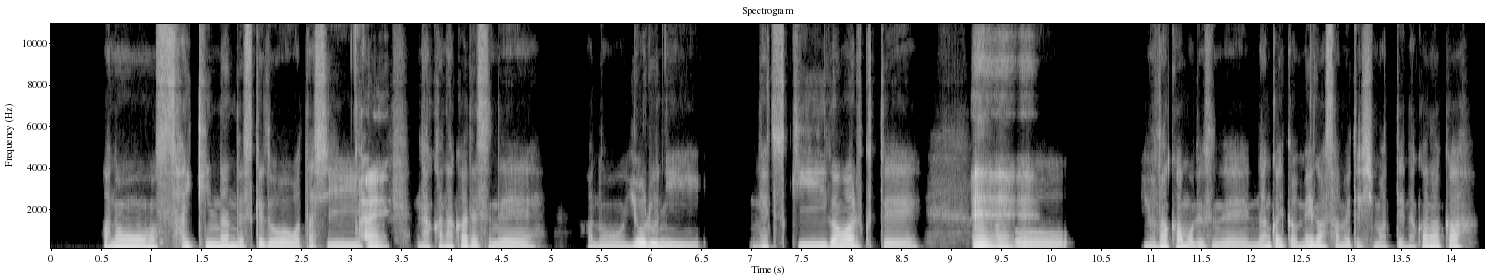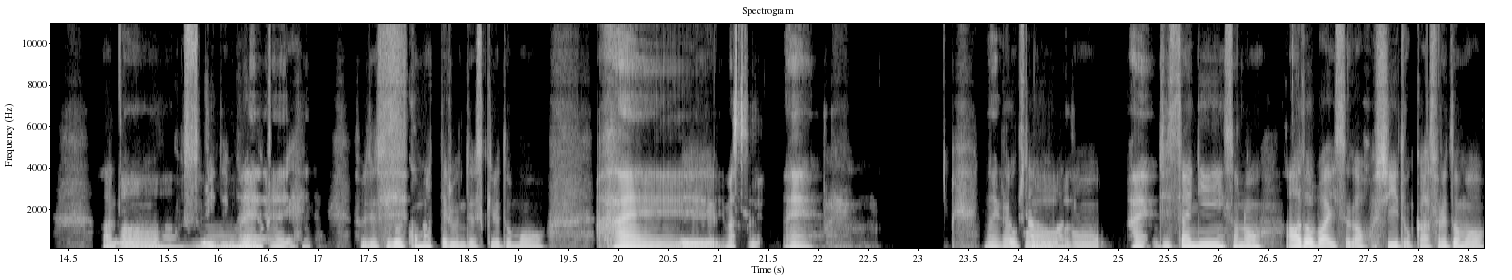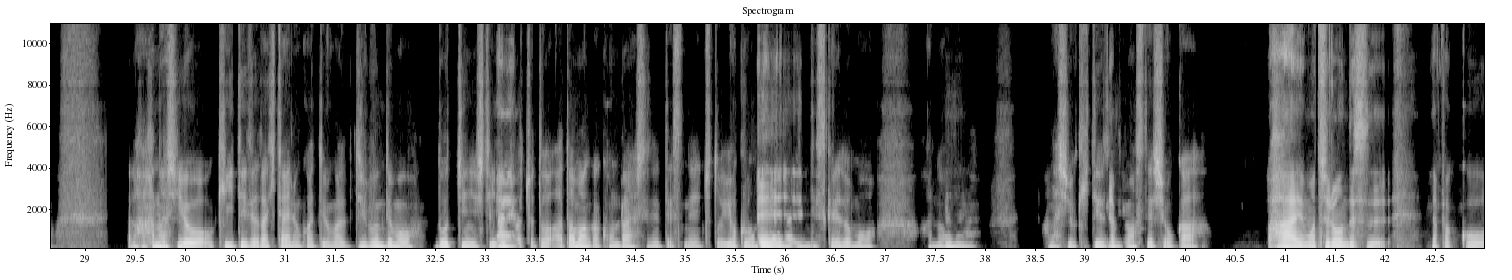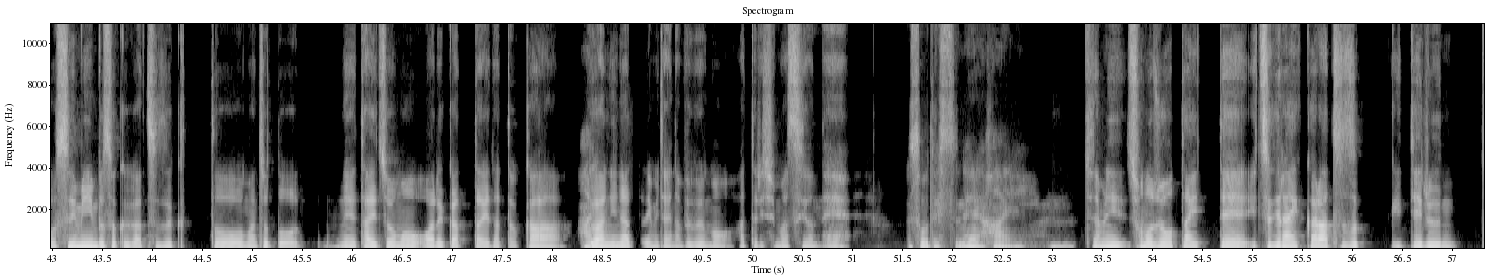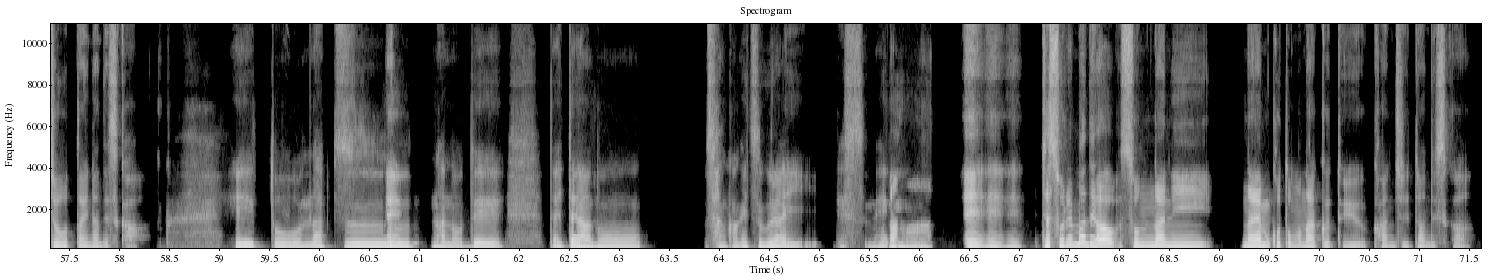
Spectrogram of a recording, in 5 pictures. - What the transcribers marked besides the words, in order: unintelligible speech; other background noise
- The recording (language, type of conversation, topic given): Japanese, advice, 夜なかなか寝つけず毎晩寝不足で困っていますが、どうすれば改善できますか？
